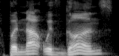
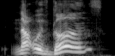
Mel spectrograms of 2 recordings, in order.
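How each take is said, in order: First: Said in the usual way. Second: GUNS pitched up into a questioning rise; incredulous repeat. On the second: Acted. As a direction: repeat it in disbelief, lifting "guns" at the end.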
